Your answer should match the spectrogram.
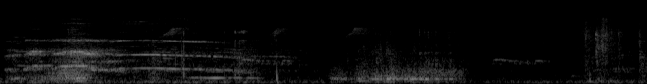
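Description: Rooster crowing once, a long call of about two and a half seconds that falls away at the end, followed by a fainter, shorter sound about three and a half seconds in.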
